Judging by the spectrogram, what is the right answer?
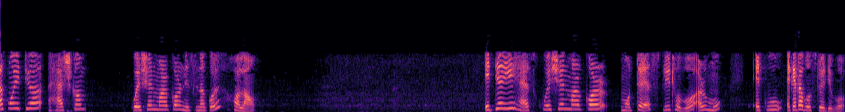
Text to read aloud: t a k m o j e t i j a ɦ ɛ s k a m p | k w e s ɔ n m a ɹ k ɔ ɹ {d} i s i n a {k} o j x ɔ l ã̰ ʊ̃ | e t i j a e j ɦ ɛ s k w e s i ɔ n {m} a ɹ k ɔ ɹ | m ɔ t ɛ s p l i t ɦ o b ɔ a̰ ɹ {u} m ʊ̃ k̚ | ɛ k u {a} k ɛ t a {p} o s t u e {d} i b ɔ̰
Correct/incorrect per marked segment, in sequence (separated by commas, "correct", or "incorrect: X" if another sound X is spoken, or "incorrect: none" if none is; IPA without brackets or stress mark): incorrect: n, correct, correct, correct, incorrect: ɛ, incorrect: b, correct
